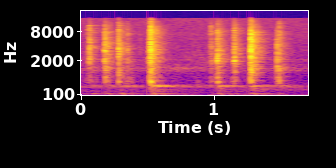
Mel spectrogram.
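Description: Close, crisp clicks of keys pressed on a Dell computer keyboard, about ten irregular taps in quick succession over a faint hum.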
